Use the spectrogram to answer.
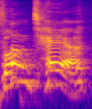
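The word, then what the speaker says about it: Bonne Terre: campus in turbon Terrace Bon tear which is spelled completely different than you say it but volunteer just on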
